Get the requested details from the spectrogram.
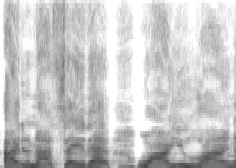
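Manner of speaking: full-fear shock, terrified, voice very high. Retelling how the woman in a video reacted: imitating a terrified woman. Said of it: "in like full fear, like shock mode".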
